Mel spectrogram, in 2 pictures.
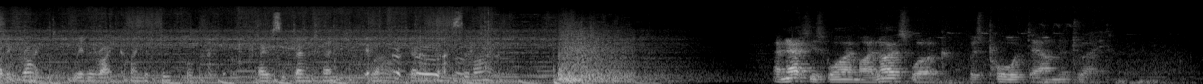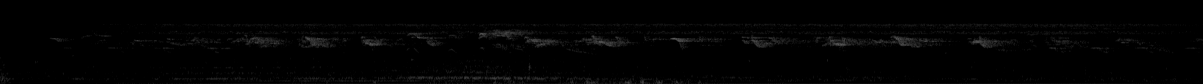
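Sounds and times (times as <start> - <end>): steady faint hiss: 7.5 - 13.5
faint birdsong chirps: 7.8 - 24.0.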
